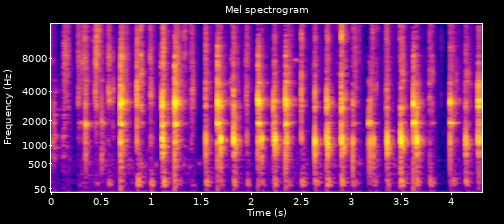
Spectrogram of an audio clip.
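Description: Wooden pestle pounding garlic, shallot, chilli and tomato in a mortar: rapid, even knocks, about five a second.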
